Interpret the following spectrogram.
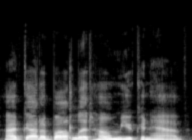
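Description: A woman's voice: on the low side, lively intonation, brisk, warm tone. A woman voicing a terse, laconic man in a crime story, cool and unbothered. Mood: matter-of-fact. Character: terse, absent-minded man, coolly unbothered. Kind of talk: storybook character voice in crime fiction.

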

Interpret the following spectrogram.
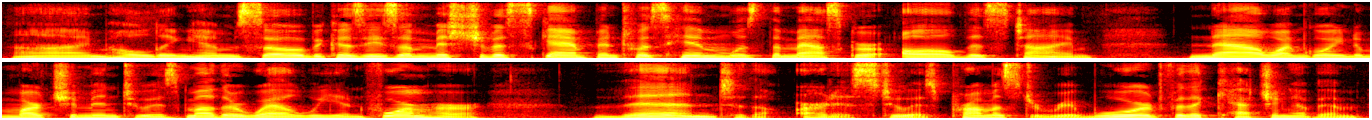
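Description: A woman voicing a big, suspicious, self-satisfied policeman with a gruff, folksy way of talking in a storybook. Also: low-pitched, fairly even intonation, moderate pace, pitched below the performer's own voice. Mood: stern, smug. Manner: folksy, colloquial, gloating.

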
